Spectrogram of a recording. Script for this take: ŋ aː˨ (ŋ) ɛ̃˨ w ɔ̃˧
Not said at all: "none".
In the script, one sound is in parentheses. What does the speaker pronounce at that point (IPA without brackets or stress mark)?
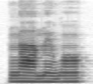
m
